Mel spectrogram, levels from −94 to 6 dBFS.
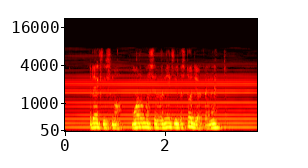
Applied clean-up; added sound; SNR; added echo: none; Bowed string instrument; 16 dB; reverberation time 0.3 s.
